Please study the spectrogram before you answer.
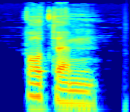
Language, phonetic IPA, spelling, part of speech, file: Polish, [ˈpɔtɛ̃m], potem, adverb / noun, Pl-potem.ogg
